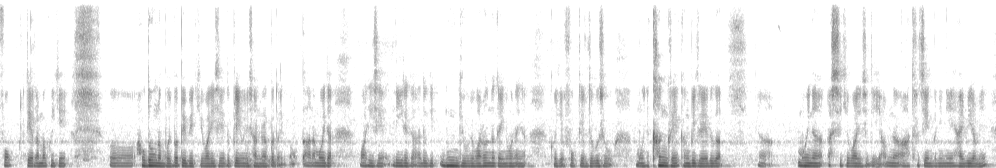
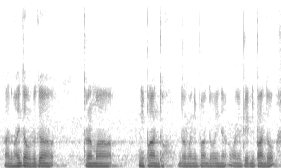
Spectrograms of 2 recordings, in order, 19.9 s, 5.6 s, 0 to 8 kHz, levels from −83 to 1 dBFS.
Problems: constant background noise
